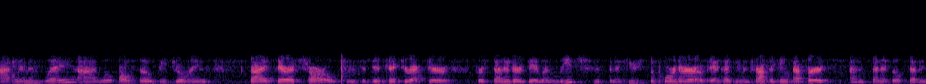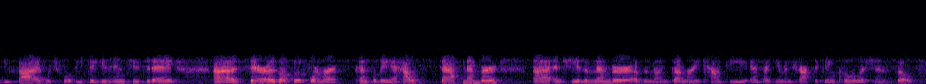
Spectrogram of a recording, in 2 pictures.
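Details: Adult woman speaking over a phone line; Normal speech.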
